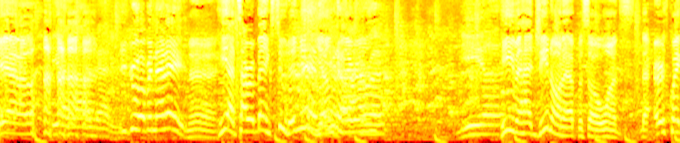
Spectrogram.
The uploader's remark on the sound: LIVE RECORDING. WE ARE LIVE, BABY!!! The Cubby Cast takes some time to dedicate our perspectives & livelihood to our audience, in person.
